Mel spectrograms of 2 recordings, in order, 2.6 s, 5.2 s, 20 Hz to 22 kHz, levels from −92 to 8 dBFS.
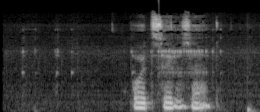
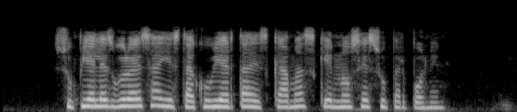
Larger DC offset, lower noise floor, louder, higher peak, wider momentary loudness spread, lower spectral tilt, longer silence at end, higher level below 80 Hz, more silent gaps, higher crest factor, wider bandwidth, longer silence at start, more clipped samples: neither; second, -54 dBFS vs -72 dBFS; first, -15 LUFS vs -22 LUFS; first, 0 dBFS vs -6 dBFS; first, 15 LU vs 11 LU; about the same, -3.5 dB/octave vs -4 dB/octave; second, 0.1 s vs 0.75 s; first, -54 dBFS vs -62 dBFS; neither; about the same, 20 dB vs 16 dB; first, 14.5 kHz vs 8.2 kHz; first, 1.3 s vs 0.55 s; neither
